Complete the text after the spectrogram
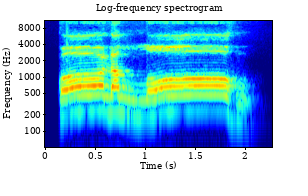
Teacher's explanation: তো আল্লাহর লামের পূর্বে জাবার এসছে তাই লহু পড়লাম, লাহু পড়লে ভুল হবে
